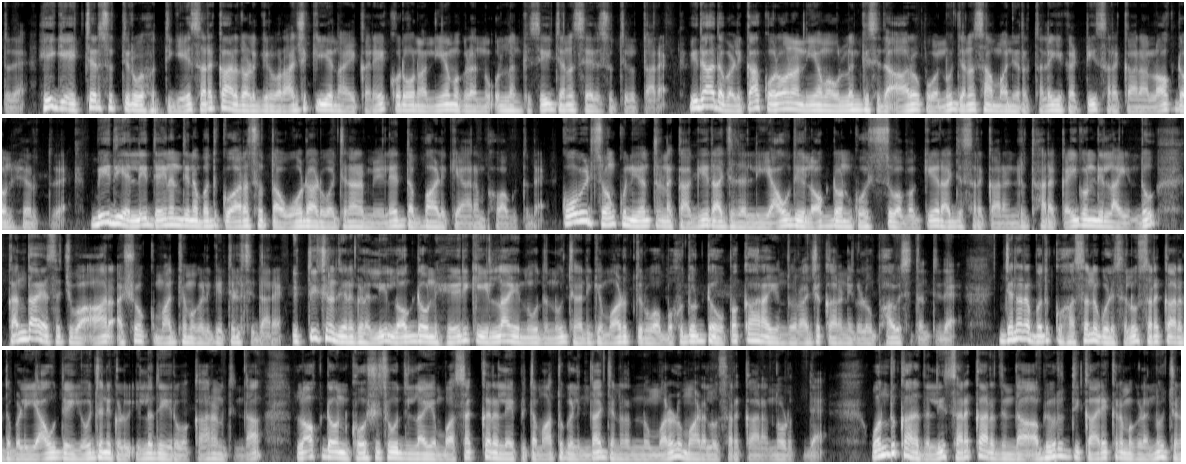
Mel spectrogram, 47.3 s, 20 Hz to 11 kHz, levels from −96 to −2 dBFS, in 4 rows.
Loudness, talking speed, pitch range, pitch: -18 LUFS, 115 wpm, 90-120 Hz, 105 Hz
